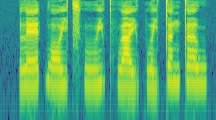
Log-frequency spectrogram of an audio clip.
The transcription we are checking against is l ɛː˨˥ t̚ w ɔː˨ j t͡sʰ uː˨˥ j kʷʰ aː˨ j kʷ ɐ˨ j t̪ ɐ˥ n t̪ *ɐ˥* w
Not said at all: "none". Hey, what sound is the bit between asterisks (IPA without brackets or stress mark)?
ɐ˥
